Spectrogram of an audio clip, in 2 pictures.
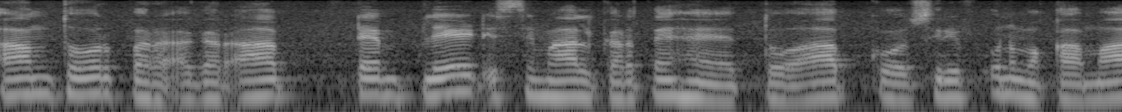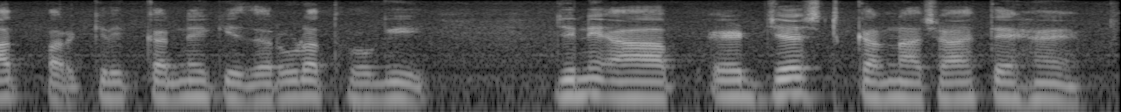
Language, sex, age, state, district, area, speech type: Urdu, male, 18-30, Delhi, East Delhi, urban, read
